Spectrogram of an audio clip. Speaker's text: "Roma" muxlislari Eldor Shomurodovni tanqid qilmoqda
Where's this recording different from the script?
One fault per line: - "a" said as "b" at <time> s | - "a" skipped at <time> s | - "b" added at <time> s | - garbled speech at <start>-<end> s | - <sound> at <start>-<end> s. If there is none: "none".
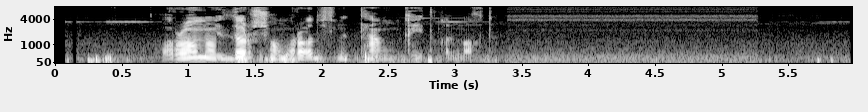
- "muxlislari" skipped at 1.2 s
